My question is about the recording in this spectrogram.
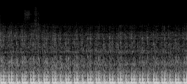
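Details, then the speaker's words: Kawasaki Ninja ZX6R after rebuild, warmed up during the test ride: loud, deep, evenly pulsing idle with no misses or stumbles; running smooth and healthy. "She runs like a bat out of hell. That's pretty awesome. Runs smooth, which is good. It's loud."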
